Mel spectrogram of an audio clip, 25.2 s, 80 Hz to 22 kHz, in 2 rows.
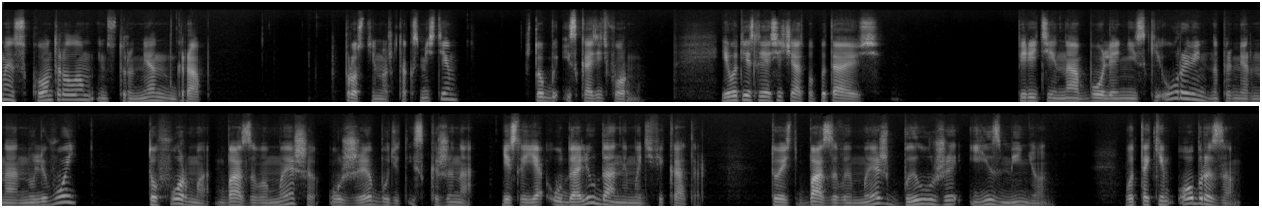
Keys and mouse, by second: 1.8-3.1 ctrl+drag, 3.7 click, 3.7 middle click, 3.7 right click, 3.9 middle click, 10.7-17.5 drag, 18.7 click.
